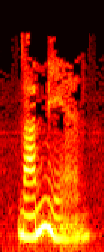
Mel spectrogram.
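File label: "难免", Mandarin Chinese; chinese flashcards; hsk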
